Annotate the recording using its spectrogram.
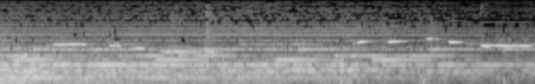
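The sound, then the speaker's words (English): A man whistles a lilting tune as he carries a wooden trunk under his arm, with soft footsteps and light shuffling underneath as he moves along. “He shuts the lid, then whistles as he carries the trunk under his arm.”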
